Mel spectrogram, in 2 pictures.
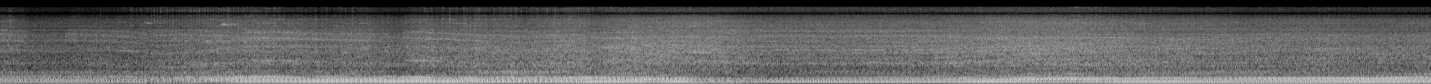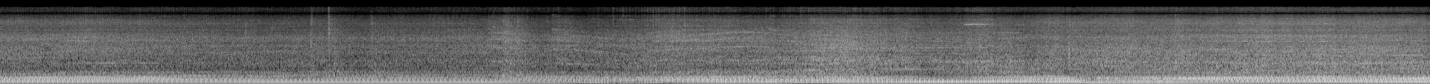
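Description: Gravely tractor engine running steadily while plowing snow with a front blade, its pitch dipping and coming back up a few times as it takes the load.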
